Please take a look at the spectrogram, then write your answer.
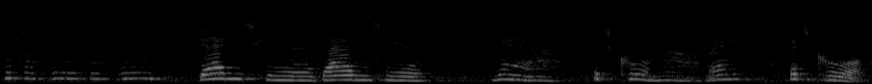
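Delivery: put-on soft, hushed comforting of a crying baby; calm the little one down gently; quiet, slow daddy's here murmur; soothing dad. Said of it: "He's like".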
